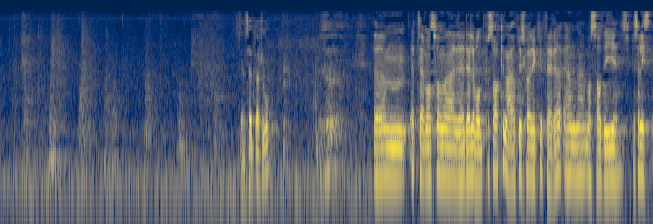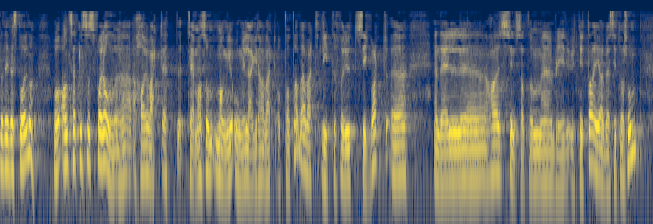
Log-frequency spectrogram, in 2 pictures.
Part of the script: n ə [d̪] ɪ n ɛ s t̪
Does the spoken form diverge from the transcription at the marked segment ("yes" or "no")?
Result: no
